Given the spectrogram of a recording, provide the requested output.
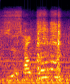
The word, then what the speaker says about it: ផ្សោត: say south. South. South. South, Like south. south. South, yeah, yeah. Ah, como con la P primero. South. South. Yeah, South. And is Irrawaddy? Irrawaddy. Irrawaddy. South.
